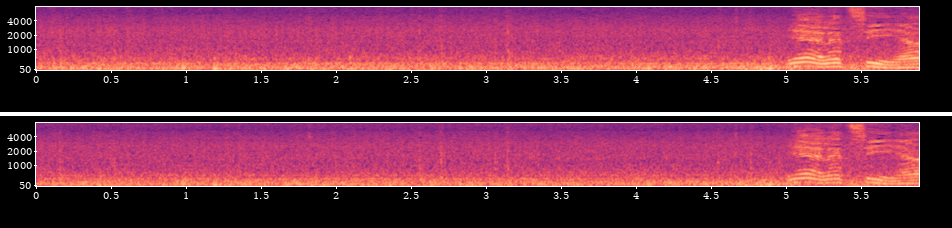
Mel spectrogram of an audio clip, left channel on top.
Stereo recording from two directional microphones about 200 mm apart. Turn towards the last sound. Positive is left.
turn(degrees=20)  # may be behind; listen again after turning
